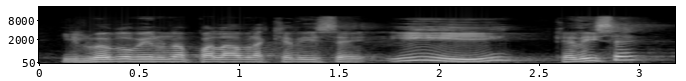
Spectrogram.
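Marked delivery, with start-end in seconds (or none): 1.7-3.1 prompting the crowd. Real, not acted. Prompts congregation for the word.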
